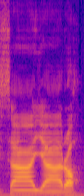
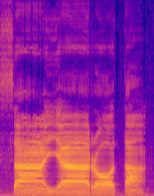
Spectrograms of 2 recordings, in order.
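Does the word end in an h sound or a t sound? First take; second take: h sound; t sound. First: The word ends with an h sound. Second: The word ends with a t sound and vowel. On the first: The reading stops on this word. "kalau dihentikan bacanya menjadi sayaroh" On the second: The reading continues on to the next word. "kalau dibaca berlanjut dia dibaca sayarota"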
